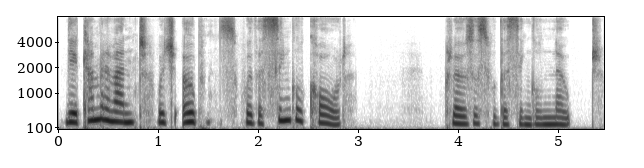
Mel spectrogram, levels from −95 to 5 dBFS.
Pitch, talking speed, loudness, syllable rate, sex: 225 Hz, 145 wpm, -17 LUFS, 5.3 syllables/s, female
